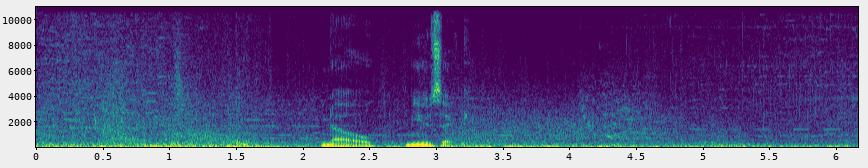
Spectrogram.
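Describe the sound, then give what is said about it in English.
A continuous roar of destruction as an entire city is laid to waste, with two loud, booming crashes of giant crystal structures shattering and crushing people in quick succession, while a man speaks briefly over the din. “People are crushed by giant crystal structures. An entire city is being laid to waste.”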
